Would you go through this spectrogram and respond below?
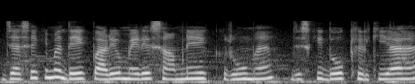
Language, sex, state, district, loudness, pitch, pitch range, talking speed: Hindi, female, Bihar, Patna, -13 LUFS, 255 Hz, 250-265 Hz, 260 wpm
